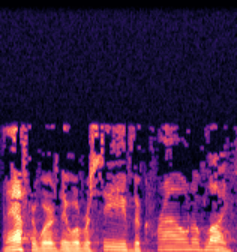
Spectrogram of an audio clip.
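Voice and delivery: soft, low, intimate preaching; soft closing sermon. Acted. Preacher closing the message to the church, soft and intimate. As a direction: bring them in close, quietly.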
